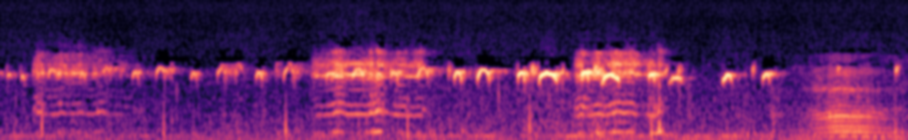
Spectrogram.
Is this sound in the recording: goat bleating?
yes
